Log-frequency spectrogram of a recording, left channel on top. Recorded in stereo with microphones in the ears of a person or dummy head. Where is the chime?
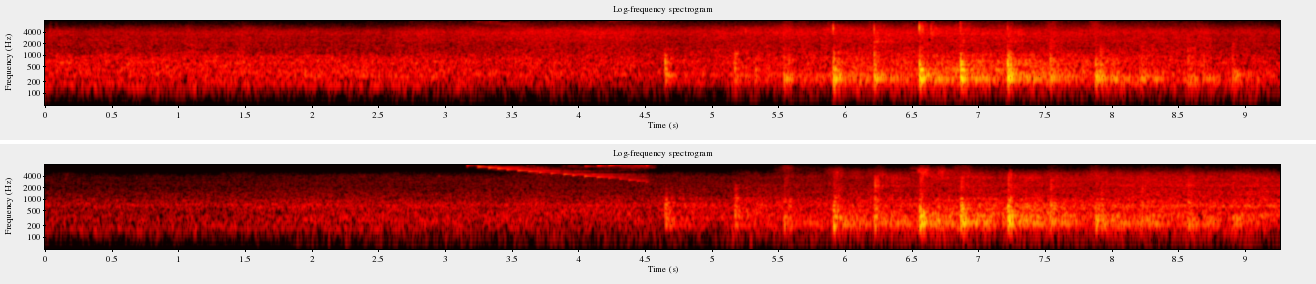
50° right (ahead or behind), 0.6 m.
